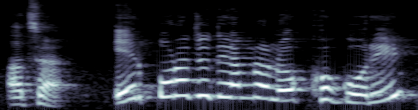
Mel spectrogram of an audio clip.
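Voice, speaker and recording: High-voiced Bangladeshi woman teaching. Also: sing-song, quick pace, darkish tone. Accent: Bangladeshi Bengali. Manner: explains step by step, asks and answers own questions; colloquial, urges viewers to comment. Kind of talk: online exam-prep lecture.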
